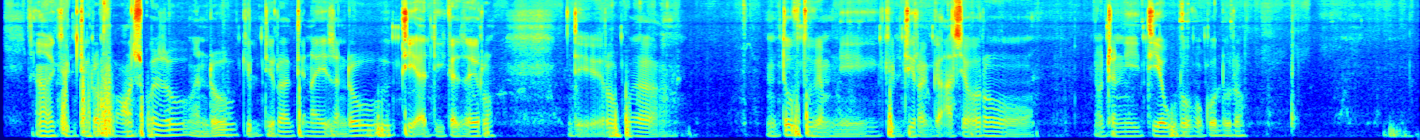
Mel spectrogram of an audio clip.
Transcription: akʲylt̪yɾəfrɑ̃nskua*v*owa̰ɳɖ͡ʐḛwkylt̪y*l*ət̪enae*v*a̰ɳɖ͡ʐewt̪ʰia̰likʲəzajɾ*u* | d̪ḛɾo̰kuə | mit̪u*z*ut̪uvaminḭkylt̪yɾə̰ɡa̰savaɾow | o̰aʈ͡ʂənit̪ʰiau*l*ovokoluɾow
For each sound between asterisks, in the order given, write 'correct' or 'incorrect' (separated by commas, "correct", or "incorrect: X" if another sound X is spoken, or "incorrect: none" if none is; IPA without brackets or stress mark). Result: incorrect: z, incorrect: ɾ, incorrect: z, incorrect: o, incorrect: v, correct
